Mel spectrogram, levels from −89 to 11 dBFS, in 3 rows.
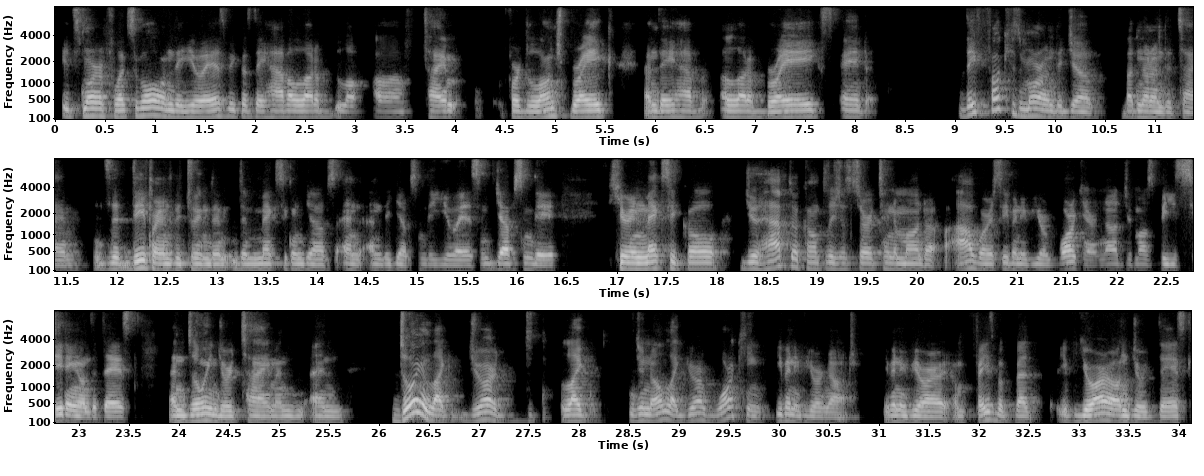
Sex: male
